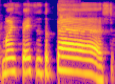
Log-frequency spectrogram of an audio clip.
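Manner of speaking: high, slow, starry-eyed gush; gushing fan voice. Retold or imitated. Mocking how everybody raved about MySpace, high gush. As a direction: draw out the praise like a fan. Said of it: "We all talk like that".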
